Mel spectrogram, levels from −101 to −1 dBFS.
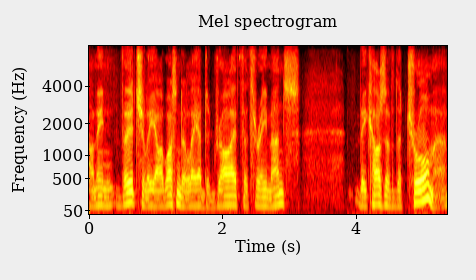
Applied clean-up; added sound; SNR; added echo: none; none; none; none.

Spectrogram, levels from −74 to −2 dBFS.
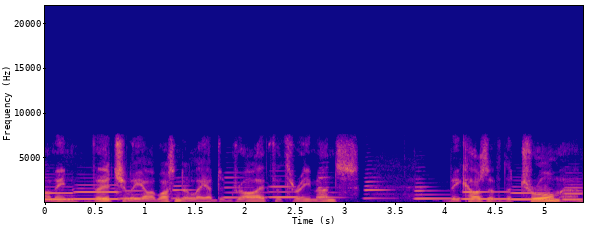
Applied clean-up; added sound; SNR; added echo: none; Wind instrument, woodwind instrument; 3 dB; none.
